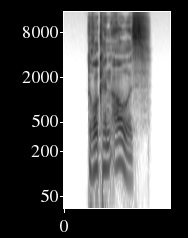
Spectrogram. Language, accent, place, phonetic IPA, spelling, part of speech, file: German, Germany, Berlin, [ˌdʁʊkn̩ ˈaʊ̯s], drucken aus, verb, De-drucken aus.ogg
- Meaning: inflection of ausdrucken: 1. first/third-person plural present 2. first/third-person plural subjunctive I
